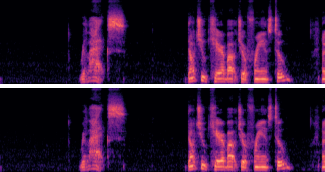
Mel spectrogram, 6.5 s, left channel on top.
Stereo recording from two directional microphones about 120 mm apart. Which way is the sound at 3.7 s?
20° left (ahead or behind).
